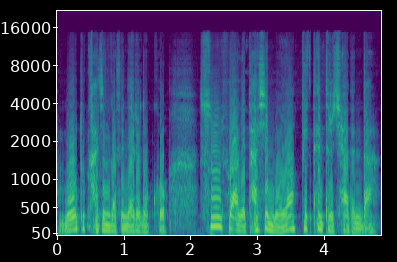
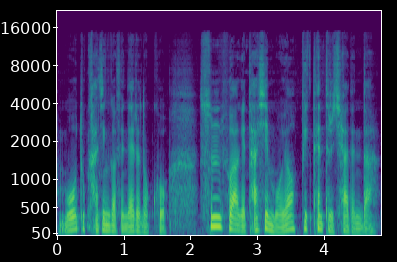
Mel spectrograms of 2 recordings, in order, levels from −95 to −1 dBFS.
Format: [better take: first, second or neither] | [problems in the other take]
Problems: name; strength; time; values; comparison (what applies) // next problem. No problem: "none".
second | distortion; heavy; 10% of the sound clipped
